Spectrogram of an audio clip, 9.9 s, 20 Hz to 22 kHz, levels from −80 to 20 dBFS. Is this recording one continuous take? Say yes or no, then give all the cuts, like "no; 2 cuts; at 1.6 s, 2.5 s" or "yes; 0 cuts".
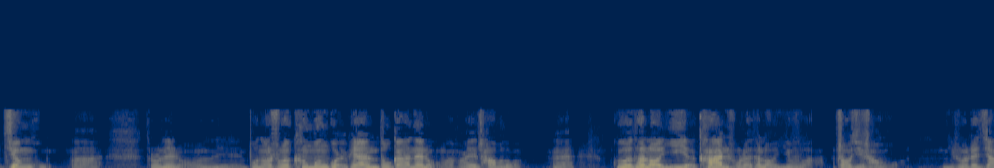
no; 1 cut; at 5.9 s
